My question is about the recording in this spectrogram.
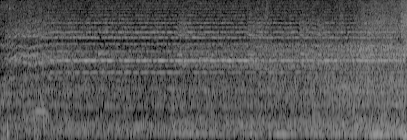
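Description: Faint background voices over quiet room tone, with a faint steady high-pitched tone through most of it.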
